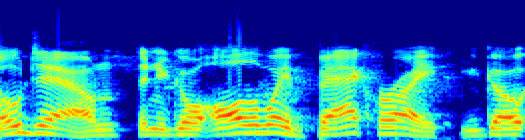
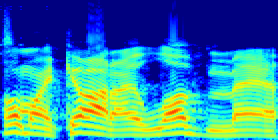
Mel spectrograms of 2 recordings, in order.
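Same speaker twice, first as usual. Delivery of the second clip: mock enthusiasm, sarcastic. Reacting to a video explaining a math puzzle, sarcastic. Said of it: "I'm being sarcastic".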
